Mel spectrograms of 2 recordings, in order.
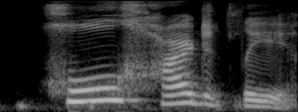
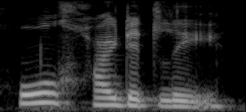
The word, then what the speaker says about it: wholeheartedly: Wholeheartedly. Oh, that's so much worse. Wholeheartedly. I guess the diddly part is hard. Diddly. Kind of sounds like Italy. Diddly. Say Italy, but with a D.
